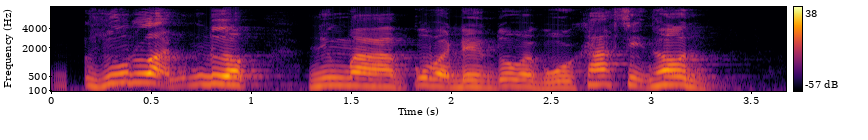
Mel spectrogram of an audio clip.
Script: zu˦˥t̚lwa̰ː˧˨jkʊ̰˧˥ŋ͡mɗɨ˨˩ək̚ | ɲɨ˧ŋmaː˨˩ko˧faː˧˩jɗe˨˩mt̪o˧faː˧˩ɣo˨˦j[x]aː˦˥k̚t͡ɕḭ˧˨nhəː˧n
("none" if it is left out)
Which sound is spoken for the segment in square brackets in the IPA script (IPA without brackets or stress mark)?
x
